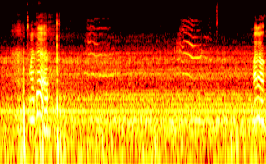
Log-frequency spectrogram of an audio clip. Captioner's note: meows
